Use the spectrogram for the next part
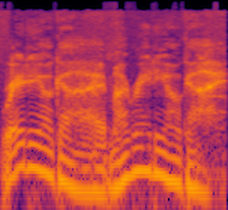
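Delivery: low, far-off echo of the surgeon's voice; doctor's voice remembered. Retold or imitated. The surgeon's words echoing in [name]'s head, low and distant. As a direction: hear it as a haunting memory, pitched low. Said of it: "Doctor Golding's voice in my head saying".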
